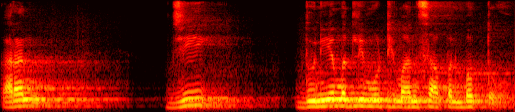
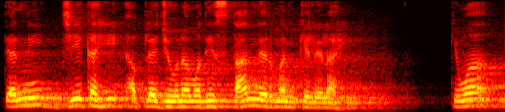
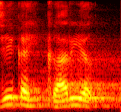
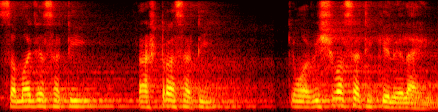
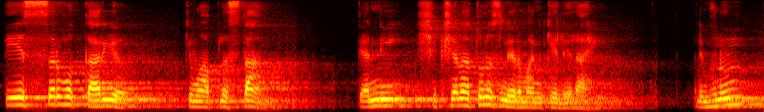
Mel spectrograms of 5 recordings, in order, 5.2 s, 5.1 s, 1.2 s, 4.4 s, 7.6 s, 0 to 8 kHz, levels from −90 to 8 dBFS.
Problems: none marked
